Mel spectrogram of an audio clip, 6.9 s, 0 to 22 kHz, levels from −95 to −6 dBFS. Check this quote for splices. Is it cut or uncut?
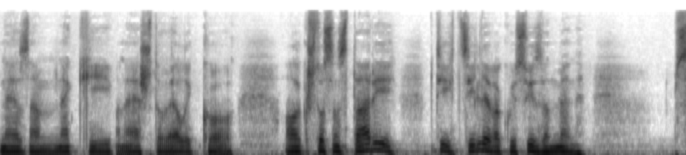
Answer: cut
